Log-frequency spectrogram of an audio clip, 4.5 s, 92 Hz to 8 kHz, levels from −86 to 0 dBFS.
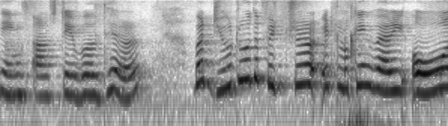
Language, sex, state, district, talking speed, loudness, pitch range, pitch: English, female, Punjab, Kapurthala, 175 wpm, -16 LUFS, 290-390 Hz, 330 Hz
